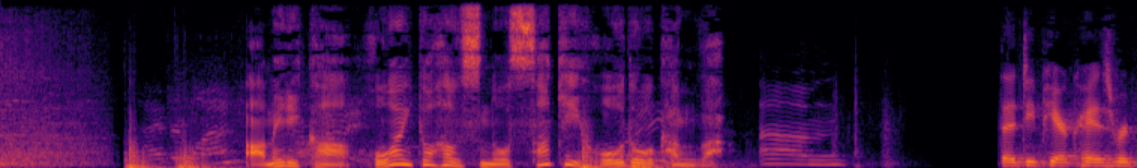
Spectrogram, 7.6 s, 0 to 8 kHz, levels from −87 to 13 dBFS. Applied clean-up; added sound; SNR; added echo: none; Knock; 9 dB; none.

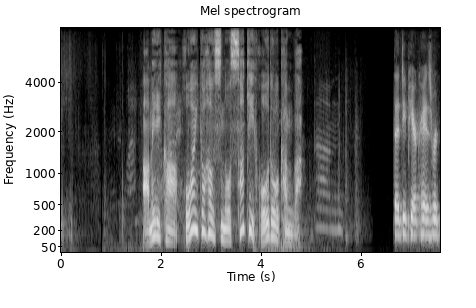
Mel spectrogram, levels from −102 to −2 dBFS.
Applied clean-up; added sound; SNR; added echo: neural separator model SepFormer DNS4.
